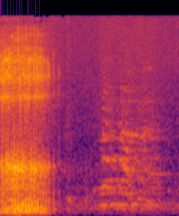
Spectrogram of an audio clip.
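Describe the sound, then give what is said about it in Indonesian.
A person briefly mimics a husband snoring with a loud, raspy snort lasting about half a second, followed by quieter voiced murmuring. “Jangan anak pergi kerja, suami pergi kerja masih ngorok.”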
